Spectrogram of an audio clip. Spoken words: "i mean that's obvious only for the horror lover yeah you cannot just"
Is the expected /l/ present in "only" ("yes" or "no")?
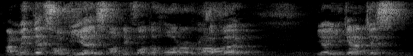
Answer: yes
